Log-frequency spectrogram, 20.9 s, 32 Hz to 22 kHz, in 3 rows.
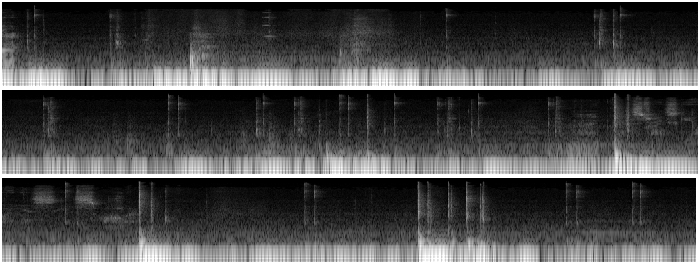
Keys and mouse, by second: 0.1-3.1 middle drag, 4.6-8.7 middle drag, 8.7-12.3 drag, 9.3 middle click, 12.3-13.7 middle drag, 13.2 s, 15.4 a, 15.8-17.0 middle drag, 17.0-18.1 drag, 18.1 s, 20.3-20.8 drag.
